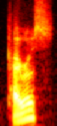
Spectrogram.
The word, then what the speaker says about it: Kairos: you started or were approached by, is it Kairos Creative? Oh Is that yeah, how you pronounce Kairos.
